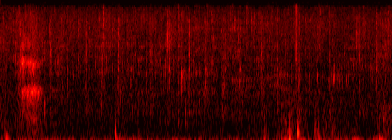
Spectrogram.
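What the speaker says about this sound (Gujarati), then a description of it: "હવે ભાઈ જુઓ વરસાદ વધતો જાય છે." Rain falls steadily on a village farm plot, a soft continuous patter with a few scattered nearer drops, fairly quiet and with no talking.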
